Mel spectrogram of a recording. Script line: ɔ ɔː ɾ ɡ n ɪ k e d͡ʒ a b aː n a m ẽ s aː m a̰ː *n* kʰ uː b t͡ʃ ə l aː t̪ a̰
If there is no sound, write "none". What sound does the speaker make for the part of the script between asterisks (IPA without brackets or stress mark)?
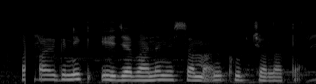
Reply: n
